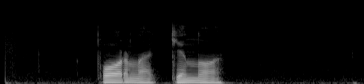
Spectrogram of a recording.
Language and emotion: Russian, neutral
